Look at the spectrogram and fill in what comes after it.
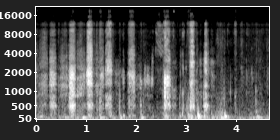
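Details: Excited Shiba Inu indoors, sniffing and running around a blanket where a family member back after three months is hiding, panting in quick, breathy puffs with sniffs and soft rustling.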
